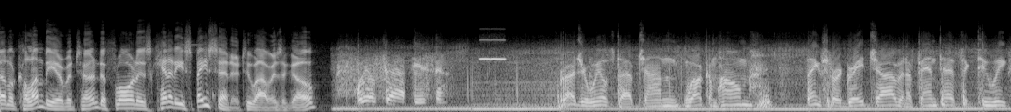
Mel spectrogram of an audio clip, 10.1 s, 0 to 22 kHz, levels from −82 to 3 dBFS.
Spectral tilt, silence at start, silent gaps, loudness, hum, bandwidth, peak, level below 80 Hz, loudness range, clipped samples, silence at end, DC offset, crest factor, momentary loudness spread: -7.5 dB/octave; 0 s; none; -14 LUFS; none; 7.4 kHz; 0 dBFS; -44 dBFS; 1 LU; under 0.1%; 0 s; under 0.1%; 14 dB; 4 LU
